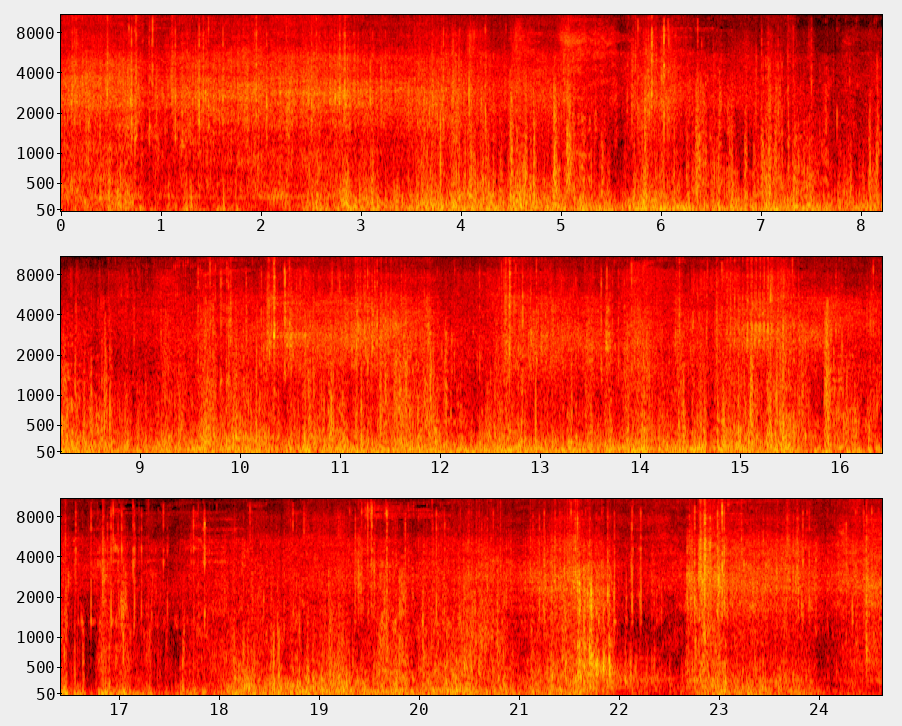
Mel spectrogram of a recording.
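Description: Wind buffeting the microphone of a camera on a mountain bike riding fast downhill, with the rumble of knobby tyres on a dirt trail and scattered clicks and knocks from the bike rattling over rough ground.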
